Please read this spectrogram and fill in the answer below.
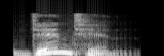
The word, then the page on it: dentin: British English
